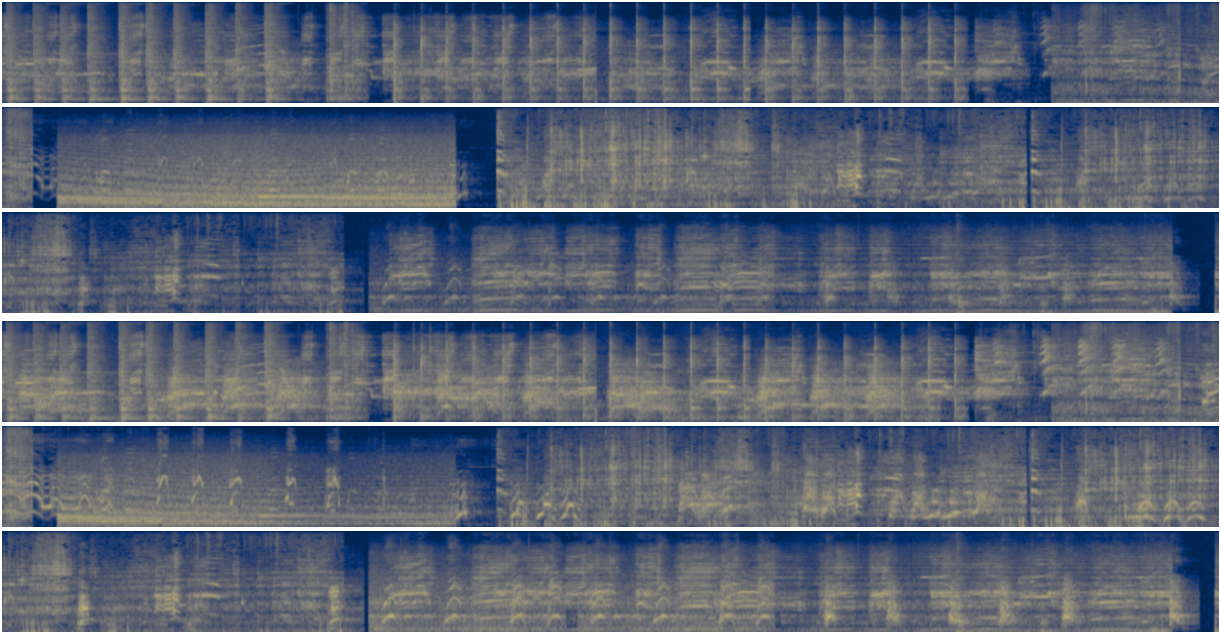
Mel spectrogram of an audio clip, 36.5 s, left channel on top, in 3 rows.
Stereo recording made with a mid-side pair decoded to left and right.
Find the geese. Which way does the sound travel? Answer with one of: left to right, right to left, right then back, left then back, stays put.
left then back.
